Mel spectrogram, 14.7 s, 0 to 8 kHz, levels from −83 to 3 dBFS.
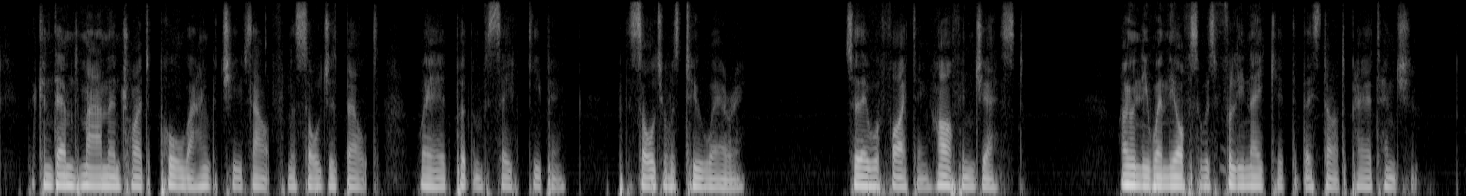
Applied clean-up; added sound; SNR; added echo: none; none; none; none.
